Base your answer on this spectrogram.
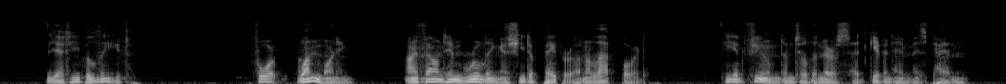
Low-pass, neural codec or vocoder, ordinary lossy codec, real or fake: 7.2 kHz; codec, 44.1 kHz, 7.8 kbps, DAC; AAC, 32 kbps; fake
